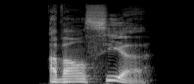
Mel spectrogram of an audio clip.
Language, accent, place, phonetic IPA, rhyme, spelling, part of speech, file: German, Germany, Berlin, [avɑ̃ˈsiːɐ̯], -iːɐ̯, avancier, verb, De-avancier.ogg
- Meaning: 1. singular imperative of avancieren 2. first-person singular present of avancieren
